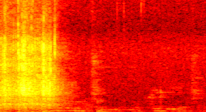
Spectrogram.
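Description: Small battery motor and plastic gears of a ChiChi Love interactive plush Chihuahua toy whirring as the toy moves in response to a voice command. The whir fades out about half a second in, and a soft knock follows about a second in.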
